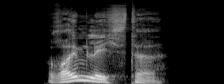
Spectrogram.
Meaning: inflection of räumlich: 1. strong/mixed nominative/accusative feminine singular superlative degree 2. strong nominative/accusative plural superlative degree
- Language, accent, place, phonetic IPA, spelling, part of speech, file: German, Germany, Berlin, [ˈʁɔɪ̯mlɪçstə], räumlichste, adjective, De-räumlichste.ogg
